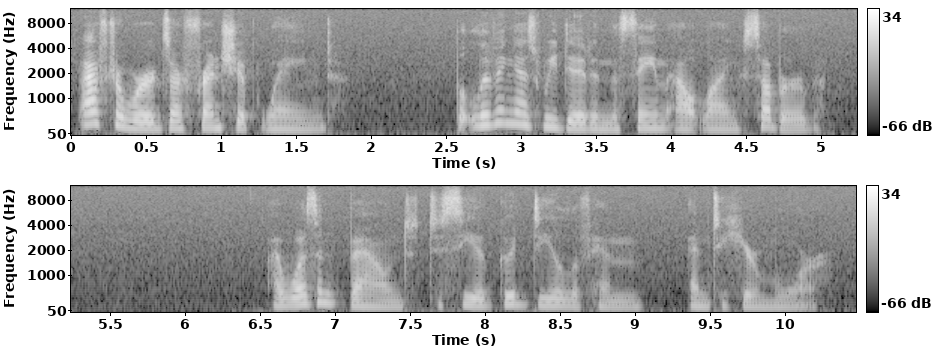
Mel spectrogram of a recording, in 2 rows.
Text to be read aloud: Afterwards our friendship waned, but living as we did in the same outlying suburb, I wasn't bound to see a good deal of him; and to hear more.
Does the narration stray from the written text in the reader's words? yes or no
no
